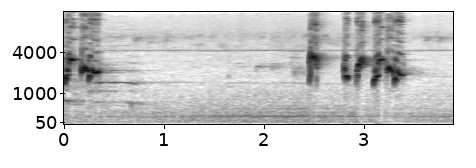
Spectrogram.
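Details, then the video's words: Red-whiskered bulbul singing in a fighting-song style for training: a brief double whistled note, a quiet gap with a faint thin whistle, then a rapid run of five sharp, bright, descending whistled notes. "Luyện chào mào hót sáng. chào mào hót đấu"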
